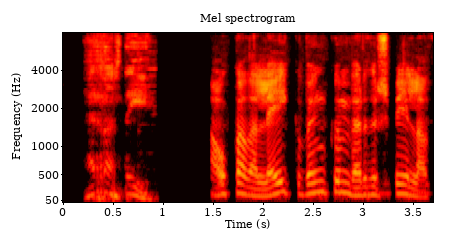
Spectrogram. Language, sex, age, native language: Icelandic, male, 40-49, Icelandic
